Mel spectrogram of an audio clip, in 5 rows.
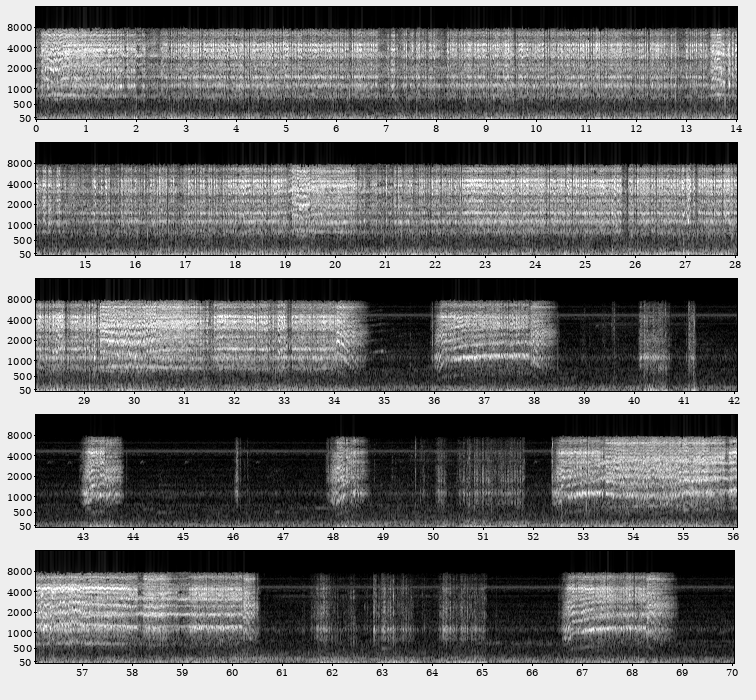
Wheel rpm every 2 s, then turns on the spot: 200, 200, 200, 200, 200, 200, 200, 200, 200, 200, 200, 200, 200, 200, 190, 200, 180, 30, 120, 20, 10, 20, 0, 10, 20, 20, 120, 160, 160, 160, 40, 10, 10, 100, 30.
38-42 50-52 60-66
